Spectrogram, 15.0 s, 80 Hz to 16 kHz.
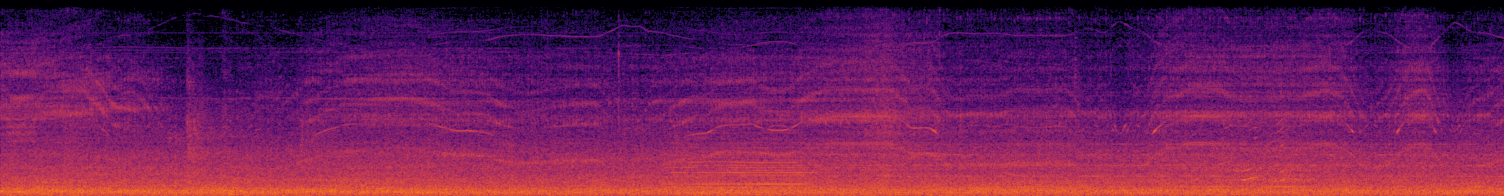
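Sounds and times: model excavator motors whining: 0:00.0 - 0:15.0
steady background noise: 0:00.0 - 0:15.0.

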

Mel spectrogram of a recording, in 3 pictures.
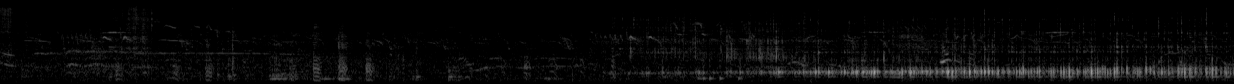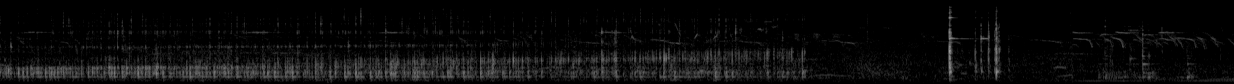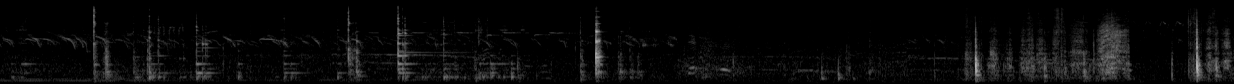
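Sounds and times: chickens clucking: 0:02.0 - 0:06.3.

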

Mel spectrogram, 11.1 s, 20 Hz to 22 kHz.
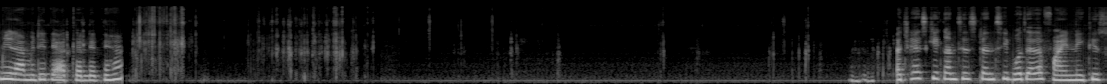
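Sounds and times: steady low hum: 0:00.0 - 0:11.0
foil packet rustling: 0:01.3 - 0:05.7, 0:07.7 - 0:09.0.

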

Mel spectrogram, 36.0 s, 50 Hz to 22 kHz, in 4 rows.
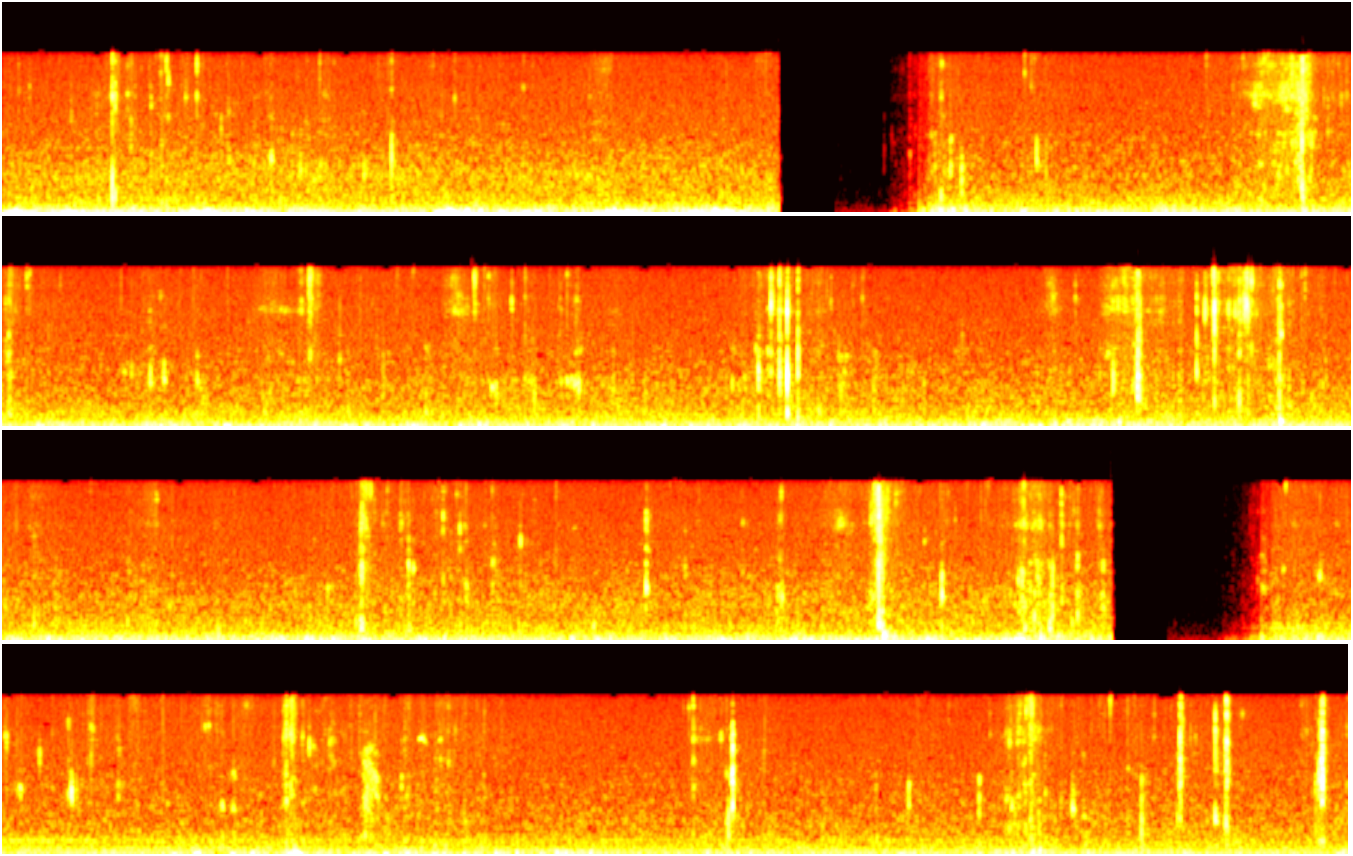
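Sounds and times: steady low hum: 0:00.0 - 0:05.2, 0:06.2 - 0:25.4, 0:26.4 - 0:35.9.

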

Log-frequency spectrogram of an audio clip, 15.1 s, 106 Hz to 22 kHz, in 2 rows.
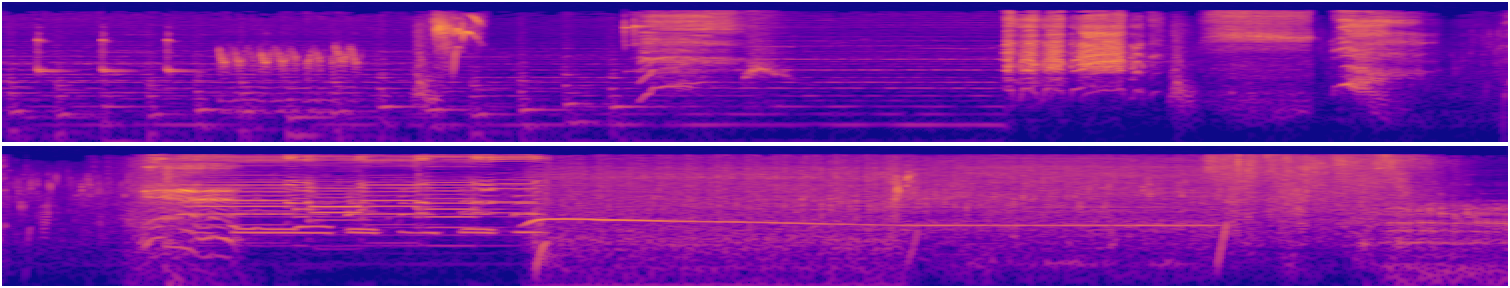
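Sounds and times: low buzz: 0:10.2 - 0:13.6.

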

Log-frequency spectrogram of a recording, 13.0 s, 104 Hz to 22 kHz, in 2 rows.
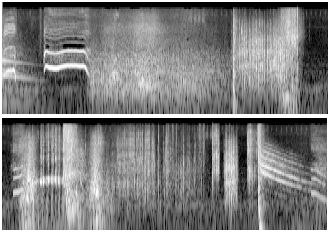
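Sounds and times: long whooshing hiss: 0:01.7 - 0:06.6.

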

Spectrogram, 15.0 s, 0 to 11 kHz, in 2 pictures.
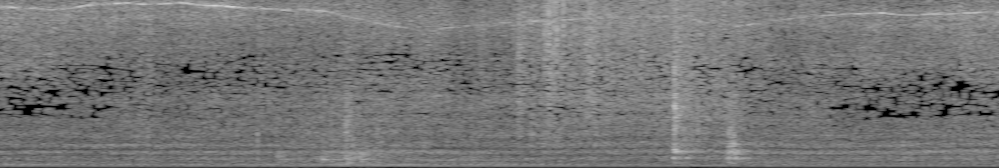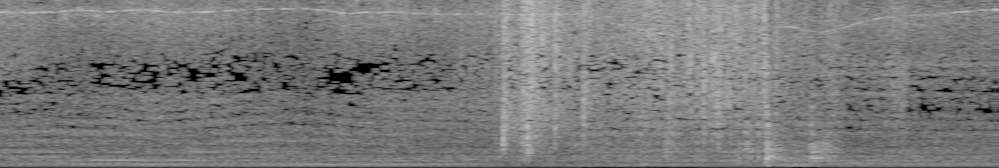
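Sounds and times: excavator diesel engine running: 0:00.0 - 0:14.9
wood snapping: 0:11.2 - 0:13.8.

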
